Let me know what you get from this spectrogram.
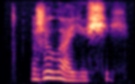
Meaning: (verb) present active imperfective participle of жела́ть (želátʹ); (noun) one who wishes, one who desires
- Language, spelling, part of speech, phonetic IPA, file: Russian, желающий, verb / noun, [ʐɨˈɫajʉɕːɪj], Ru-желающий.ogg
